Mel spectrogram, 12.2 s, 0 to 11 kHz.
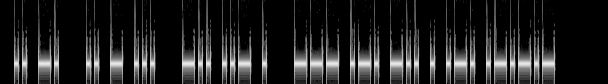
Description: Morse code, heard as a keyed tone, about 15 wpm, 700 Hz. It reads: IN ITS DUE ORDER.
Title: Sentences from Top 900 Words 15wpm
